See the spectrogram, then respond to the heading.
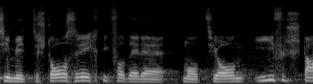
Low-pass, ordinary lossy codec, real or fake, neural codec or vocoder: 14.4 kHz; Opus, 32 kbps; real; none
